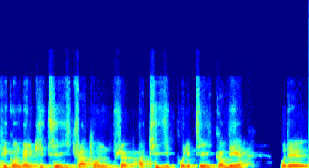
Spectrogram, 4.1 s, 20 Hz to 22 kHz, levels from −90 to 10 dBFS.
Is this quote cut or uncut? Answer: cut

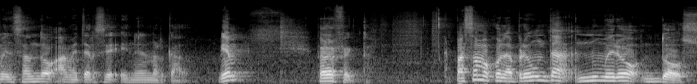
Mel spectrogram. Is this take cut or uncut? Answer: uncut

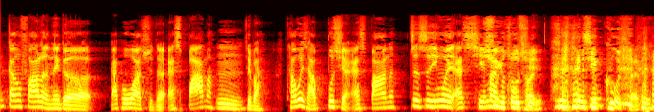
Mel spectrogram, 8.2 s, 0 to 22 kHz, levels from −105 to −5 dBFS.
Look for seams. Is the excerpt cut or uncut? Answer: uncut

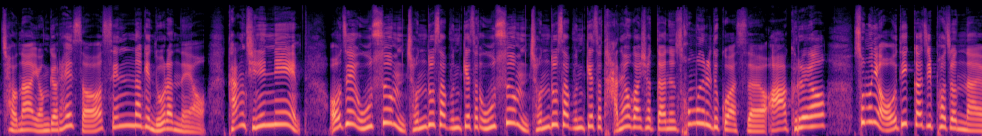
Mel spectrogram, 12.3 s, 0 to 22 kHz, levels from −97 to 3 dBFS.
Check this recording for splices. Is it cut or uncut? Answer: cut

